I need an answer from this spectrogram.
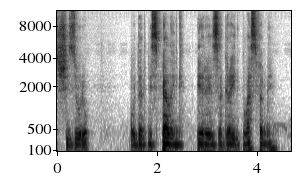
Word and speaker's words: Shizuru: And why did no one of them warn me that the name of the goddess is actually spelled and pronounced Shizuru?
